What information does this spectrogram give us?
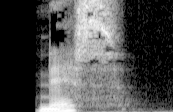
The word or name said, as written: nas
